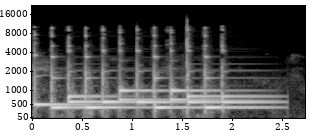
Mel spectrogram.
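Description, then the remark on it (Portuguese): A telephone rings with a loud electronic ringtone: a quick run of evenly spaced beeps over sustained tones, lasting a couple of seconds before cutting off abruptly. No one speaks. “Isso é hora de telefone tocar, bicho.”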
